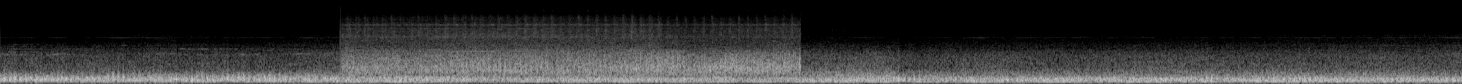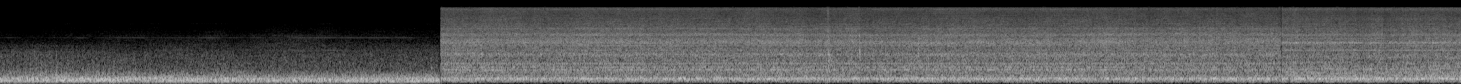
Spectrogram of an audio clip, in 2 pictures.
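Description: AH-64 Apache helicopters' rotors and twin turboshaft engines running, a heavy, dense rumble as they fly. About two-thirds through the sound switches to a brighter, hissier turbine whine with several steady tones, from an Apache standing on the ground.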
